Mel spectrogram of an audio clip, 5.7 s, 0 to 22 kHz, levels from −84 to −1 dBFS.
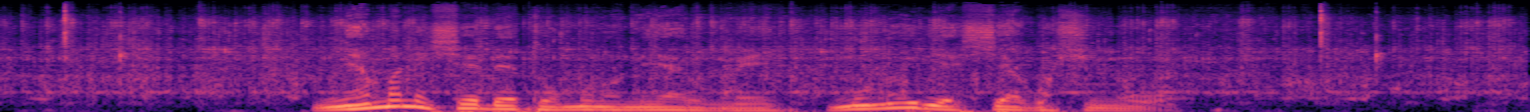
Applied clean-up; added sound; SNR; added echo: none; Engine; 10 dB; none.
